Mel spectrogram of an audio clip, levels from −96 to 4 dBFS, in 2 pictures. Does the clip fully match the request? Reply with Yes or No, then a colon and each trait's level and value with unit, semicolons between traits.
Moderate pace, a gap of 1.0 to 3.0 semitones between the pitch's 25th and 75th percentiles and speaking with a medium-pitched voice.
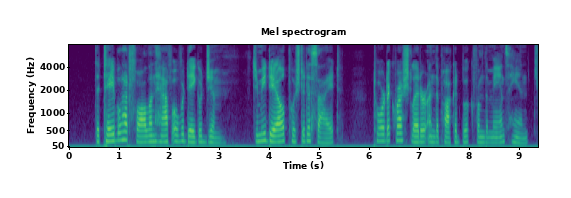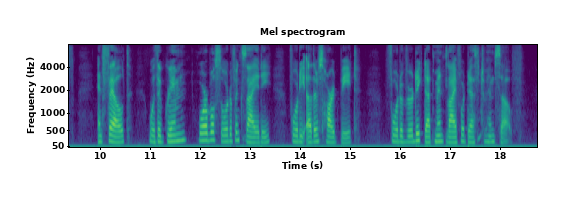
Yes: average, 150 wpm; narrow, 2.6 semitones; medium, 175 Hz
